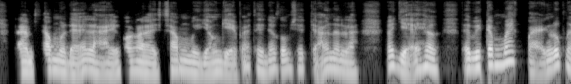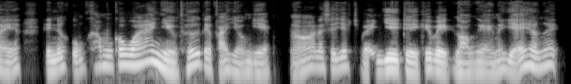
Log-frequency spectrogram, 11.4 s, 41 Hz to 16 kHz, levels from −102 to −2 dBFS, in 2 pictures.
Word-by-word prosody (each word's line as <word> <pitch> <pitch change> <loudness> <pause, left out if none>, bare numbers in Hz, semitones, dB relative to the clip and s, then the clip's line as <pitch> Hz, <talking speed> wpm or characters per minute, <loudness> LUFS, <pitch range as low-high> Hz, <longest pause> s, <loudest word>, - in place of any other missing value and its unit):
làm 105 0 +2
xong 120 -1 +2
rồi 105 -3 +1
để 95 +5 0
lại, 95 -5 -1
hoặc 105 -1 0
là 95 -2 0
xong 115 -1 -2
rồi 95 -2 -1
dọn 95 +3 -2
dẹp 85 -2 -2
á - - -5
thì 110 - -3
nó 115 +4 -4
cũng 115 0 -3
sẽ 125 0 -8
trở 120 - -4
nên 120 -4 -1
là 95 -1 -2 0.3
nó 150 - +1
dễ 105 -1 0
hơn. 135 -1 +1 0.2
Tại 125 - +1
vì 135 +2 +3
trong 165 0 +3
mắt 205 +1 +2
bạn - - -3
lúc 160 +2 +1
này - - -1
á 120 - -3 0.3
thì 105 - +3
nó 125 +4 +3
cũng 115 -4 -4
không 150 +3 -3
có 165 +3 +4
quá 170 +6 +5
nhiều 125 - +5
thứ 155 +6 +3
để - - +2
phải 115 - -1
dọn 100 -1 -2
dẹp, 95 0 -2 0.2
đó, 110 +10 -1
nó 140 - -2
sẽ 125 -2 -3
giúp 140 +4 0
bạn - - 0
duy 120 +1 +7
trì 100 -4 +4
cái 125 +4 +1
việc 105 -5 +4
gọn 95 -1 -1
gàng 95 -2 -2
nó 110 - -2
dễ 110 +5 +3
hơn 145 -4 +2
ấy. 165 +1 -2
115 Hz, 300 wpm, -24 LUFS, 100-140 Hz, 0.3 s, duy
